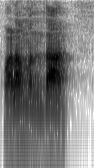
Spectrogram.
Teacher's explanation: மகர மெய்யெழுத்தை அடுத்து வகர எழுத்து வருவதால் மகர மெய்யானது தனக்குரிய அரை மாத்திரை அளவிலிருந்து குறைத்து கால் மாத்திரை அளவில் குறைக்கிறது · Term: மகர குறுக்கம்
